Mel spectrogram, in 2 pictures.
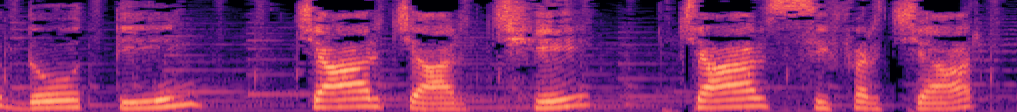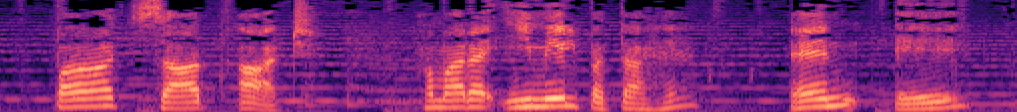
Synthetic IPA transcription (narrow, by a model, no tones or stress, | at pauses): d̪oːt̪iːn | t͡ʃaːɾt͡ʃaːɾt͡ʃʰeːt͡ʃaːɾsɪpʰəɾt͡ʃaːɾ | pãːt͡ʃsaːt̪aːʈʰhɐmaːɾaʔiːmeːlpɐt̪aɦɛ | ɛneː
